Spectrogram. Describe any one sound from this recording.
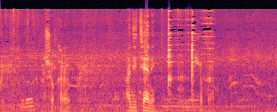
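Ceramic plates clink against each other.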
